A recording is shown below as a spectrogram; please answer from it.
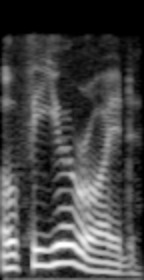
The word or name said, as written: ophiuroid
